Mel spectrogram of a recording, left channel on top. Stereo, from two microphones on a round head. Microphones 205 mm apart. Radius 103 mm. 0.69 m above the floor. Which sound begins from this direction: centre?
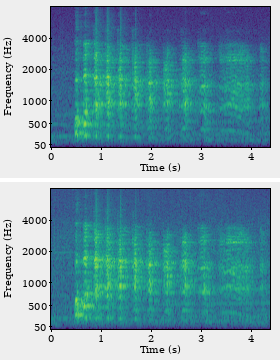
Laughter, at 0.5 s.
